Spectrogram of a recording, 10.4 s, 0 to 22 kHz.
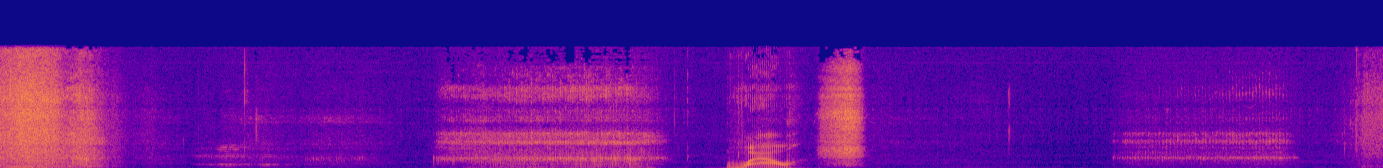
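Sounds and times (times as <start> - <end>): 
woman snoring loudly in her sleep: 3.2 - 5.0, 8.3 - 9.8
speech: 5.6 - 6.5.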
